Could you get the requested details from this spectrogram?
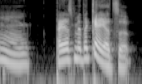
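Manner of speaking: bad Southern US accent. Imitating how people in the South say ketchup: bad Southern accent. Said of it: "That was a bad accent".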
